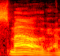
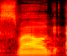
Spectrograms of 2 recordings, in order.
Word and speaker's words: Smaug: I mean, I want to see an Iron Man versus Smaug. I mean, that's I want to see this. – Sure. Man, okay, so honestly, really like Smaug as a...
